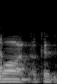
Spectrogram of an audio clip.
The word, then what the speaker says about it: Guan: Guan. Okay, G, it's a hard G.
